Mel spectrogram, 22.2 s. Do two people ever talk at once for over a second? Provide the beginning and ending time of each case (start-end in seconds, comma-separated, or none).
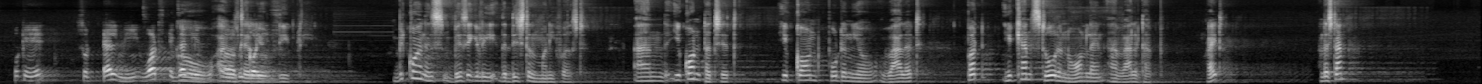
2.7-4.1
